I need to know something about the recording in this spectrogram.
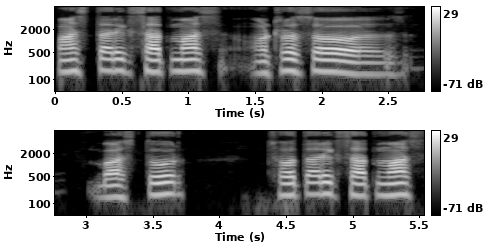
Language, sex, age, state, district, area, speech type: Odia, male, 18-30, Odisha, Kalahandi, rural, spontaneous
